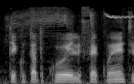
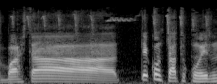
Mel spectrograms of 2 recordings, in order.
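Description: First: Said in the usual way. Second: Slow and louder, leaning hard on ter contato; emphatic advice. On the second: Shown as a demonstration. Vlogger hammering home his taming tip to followers, slow and emphatic. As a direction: stress "basta ter contato com ele", drawn out with weight on "ter". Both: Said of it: "É assim, galera, que eu falo".

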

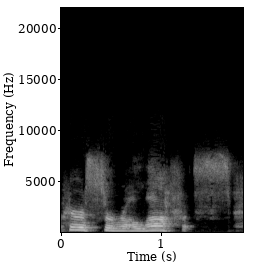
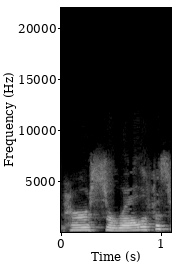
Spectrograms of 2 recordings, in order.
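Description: First: Parasaurolophus said pa-ra-saur-o-LOH-phus; stress on the -loph- syllable. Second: Parasaurolophus said pa-ra-saur-OL-o-phus; stress on the -rol- syllable. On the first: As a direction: lean on LOH, second-last syllable of Parasaurolophus. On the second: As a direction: punch OL in Parasaurolophus, short o. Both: Shown as a demonstration. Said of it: "which emphasis goes on which syllable".

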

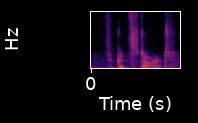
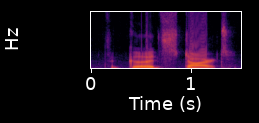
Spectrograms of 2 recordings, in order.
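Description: First: Whispered aside. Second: Said in the usual way. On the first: Real, not acted. Whispered then repeated.

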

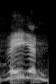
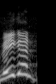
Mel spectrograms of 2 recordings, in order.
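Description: First: Said in the usual way. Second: High, loud burst of vegan; excited shout. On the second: Real, not acted. Joking exclamation.

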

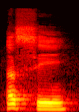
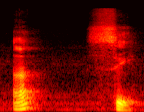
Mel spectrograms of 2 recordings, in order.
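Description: First: Said in the usual way. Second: "Assez" as a, pause, ssez; syllable by syllable. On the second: Shown as a demonstration. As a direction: sound out "Assez" in two separate beats. (« Assez » découpé syllabe par syllabe) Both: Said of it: "Lis les mots".

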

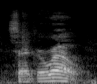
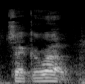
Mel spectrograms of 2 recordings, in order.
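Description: Both takes have the same delivery.

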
